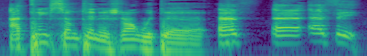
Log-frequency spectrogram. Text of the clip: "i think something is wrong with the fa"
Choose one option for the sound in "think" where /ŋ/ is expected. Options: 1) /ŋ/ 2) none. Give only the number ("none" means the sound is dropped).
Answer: 1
